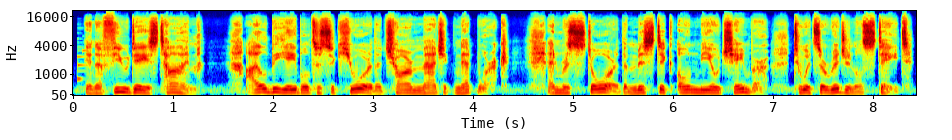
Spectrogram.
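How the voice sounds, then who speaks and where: Bright-voiced, formal guardian spirit played by a man. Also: mid-range voice, dry recording, natural voice. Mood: resolute. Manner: formal, courteous, measured. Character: earnest, dutiful male guardian spirit of a mystic training domain. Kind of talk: video game cutscene voice acting.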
